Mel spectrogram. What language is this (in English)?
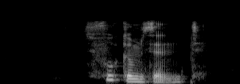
Kabyle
